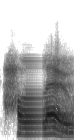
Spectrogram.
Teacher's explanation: in inglese è un'aspirina, la dobbiamo aspirare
